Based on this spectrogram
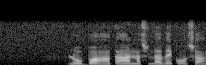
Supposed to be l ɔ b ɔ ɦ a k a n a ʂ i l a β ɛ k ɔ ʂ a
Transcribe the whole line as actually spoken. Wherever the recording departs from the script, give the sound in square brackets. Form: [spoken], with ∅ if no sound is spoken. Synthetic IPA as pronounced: l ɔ b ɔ ɦ a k a n a ʂ i l a β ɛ k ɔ ʂ a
